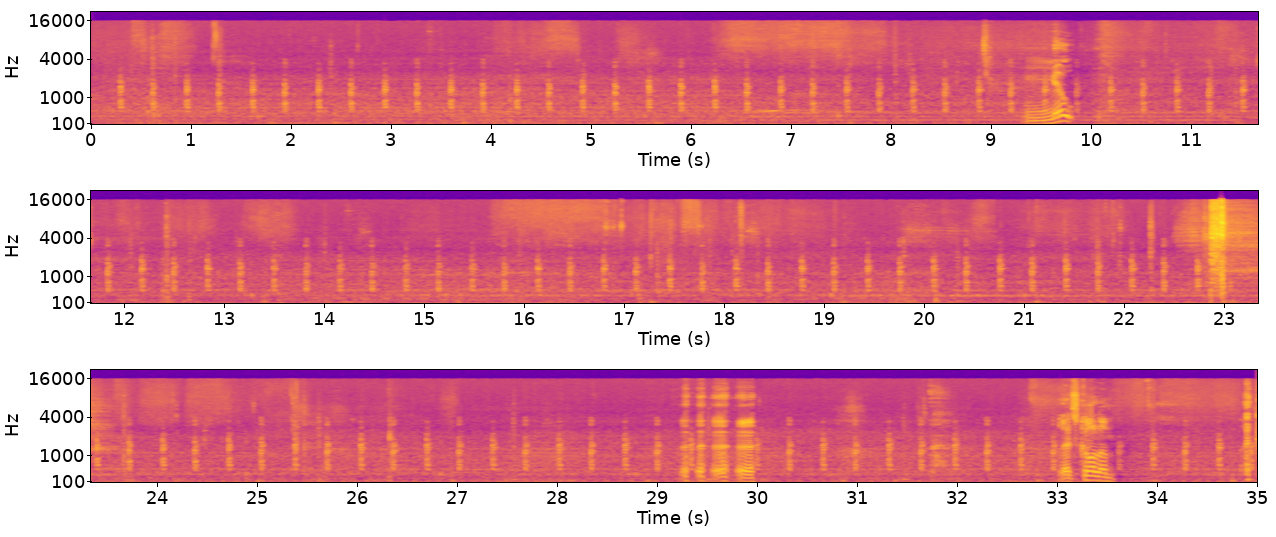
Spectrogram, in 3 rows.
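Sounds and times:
diesel engine idling: 0:00.0 - 0:35.0
steady ticking: 0:00.0 - 0:35.0
sharp knock: 0:22.8 - 0:23.7.

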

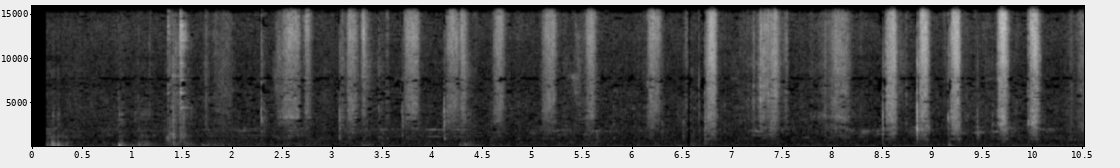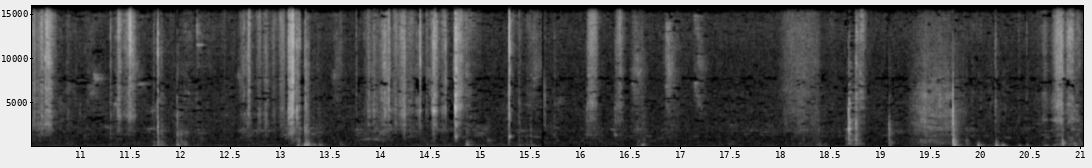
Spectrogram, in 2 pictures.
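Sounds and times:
peeler scraping root skin: 0:06.2 - 0:11.7.

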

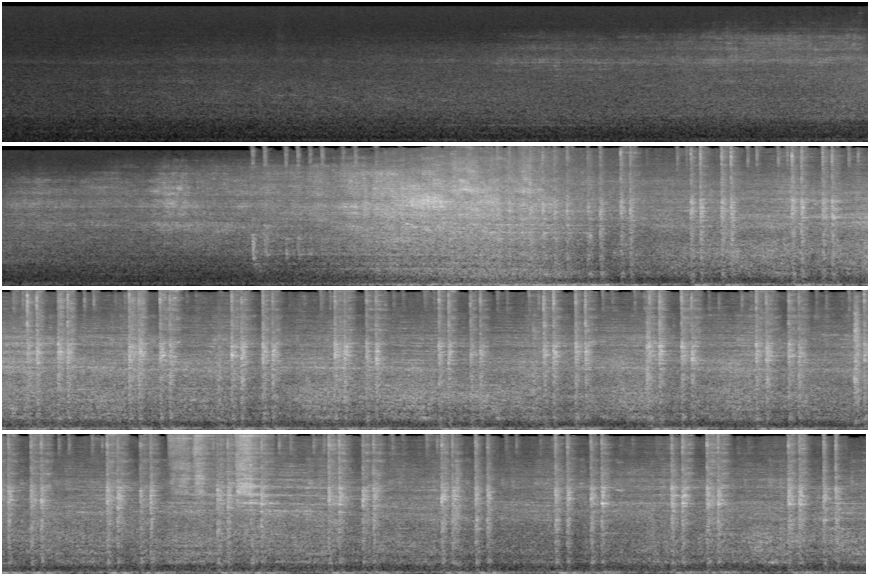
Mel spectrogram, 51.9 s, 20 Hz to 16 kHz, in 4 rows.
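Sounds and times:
electric locomotive passing: 0:00.0 - 0:51.9
train wheels clickety-clack: 0:16.5 - 0:51.9.

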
